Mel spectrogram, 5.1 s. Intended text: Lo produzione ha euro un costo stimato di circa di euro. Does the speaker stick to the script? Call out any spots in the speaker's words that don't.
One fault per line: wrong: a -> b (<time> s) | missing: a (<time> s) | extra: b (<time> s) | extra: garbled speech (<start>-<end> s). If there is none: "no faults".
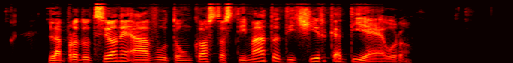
wrong: Lo -> La (0.5 s)
wrong: euro -> avuto (1.4 s)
